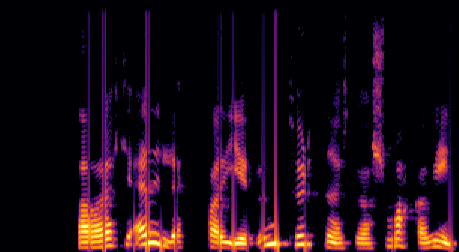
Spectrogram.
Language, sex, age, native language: Icelandic, female, 50-59, Icelandic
